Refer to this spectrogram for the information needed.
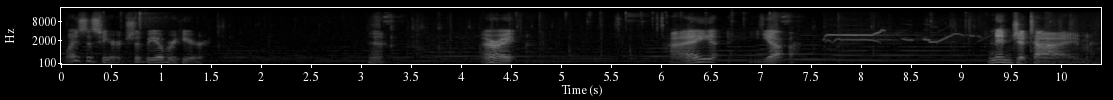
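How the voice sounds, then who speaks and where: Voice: mid-range voice, sing-song, drawn-out words, pauses often, pushed and bright, faint music behind. A gamer giving casual livestream commentary in a playful, reactive, sweary way. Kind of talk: casual game-stream commentary.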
